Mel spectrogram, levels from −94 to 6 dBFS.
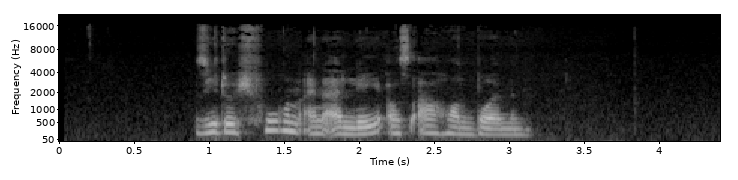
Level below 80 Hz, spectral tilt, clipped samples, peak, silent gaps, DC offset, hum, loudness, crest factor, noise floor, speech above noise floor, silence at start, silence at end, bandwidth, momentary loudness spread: -70 dBFS; -5 dB/octave; under 0.1%; -14 dBFS; none; under 0.1%; none; -30 LUFS; 18 dB; -71 dBFS; 41 dB; 0.9 s; 1.3 s; 16.5 kHz; 8 LU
